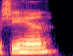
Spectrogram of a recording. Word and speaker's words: Sheehan: It's Dan Sheehan. – Hello. – Am I saying that right? Sheehan? – Yeah.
